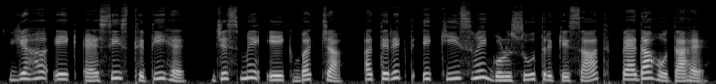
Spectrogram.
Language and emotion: Hindi, neutral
